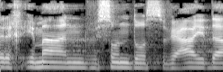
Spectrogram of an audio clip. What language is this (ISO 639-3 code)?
heb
